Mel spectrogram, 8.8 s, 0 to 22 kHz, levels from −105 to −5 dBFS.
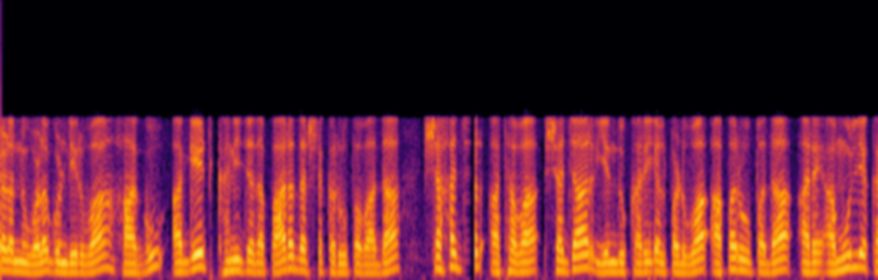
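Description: Speech over a telephone-band G.711 link shows packet loss with pitch repetition at 1.38 s, 3.12 s, 4.65 s, 6.48 s and 8.19 s, with gaps of 30, 60, 90, 60 and 30 ms, which points to 30 ms packets. The receiver repeats the last pitch period to bridge each gap. The 30 ms gaps, one just before "ಅಗೇಟ್ ಖನಿಜದ", sound like a briefly held buzz. The 90 ms gap before "ಅಥವಾ ಷಜಾರ್ ಎಂದು" fades toward silence before the speech returns.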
